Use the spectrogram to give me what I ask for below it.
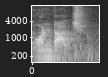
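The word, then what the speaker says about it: Ondaatje: English patient जो है ये माइकल ऑनडाच, माइकल ऑनडाच भी बोलते हैं और माइकल ऑनडाची भी बोलते हैं, दोनों प्रोनाउंसिएशन सही है।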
